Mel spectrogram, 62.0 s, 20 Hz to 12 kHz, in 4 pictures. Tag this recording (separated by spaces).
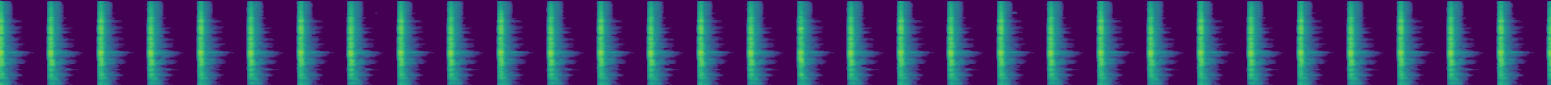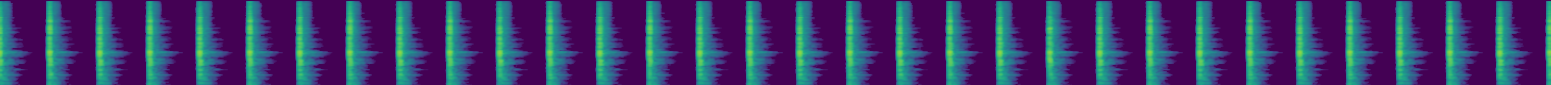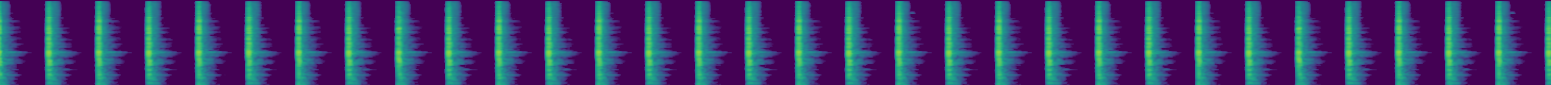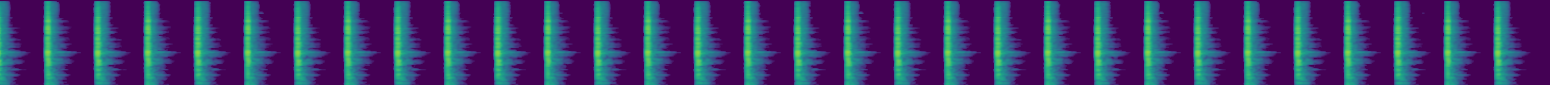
120-bpm tick-tock wittner-metronome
